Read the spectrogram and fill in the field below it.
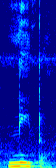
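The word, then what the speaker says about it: Gnetum: इनको थोड़ा ध्यान से देखो, इनकी प्रोनाउंसिएशन ध्यान रखना, गिंको एंड नीटम, ओके।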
